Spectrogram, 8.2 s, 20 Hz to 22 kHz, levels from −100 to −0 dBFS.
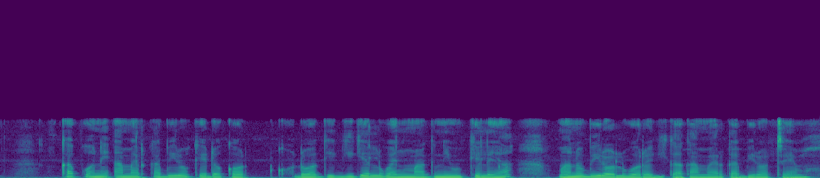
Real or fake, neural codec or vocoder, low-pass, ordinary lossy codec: real; none; 7.2 kHz; none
